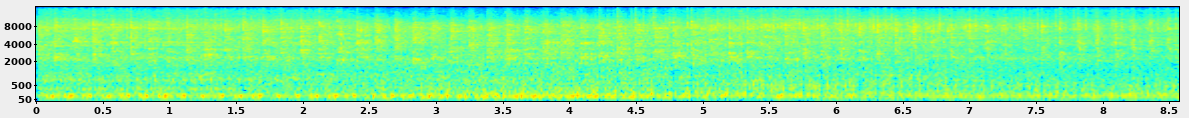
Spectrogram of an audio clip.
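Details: 1968 Corvette V8 at idle with a steady, fairly even knock over the exhaust, on the passenger side of the engine. The replaced exhaust gasket didn't stop it, and valve springs, rockers and pushrods checked fine; owner suspects a rod bearing, unconfirmed.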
